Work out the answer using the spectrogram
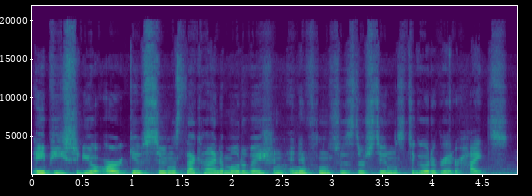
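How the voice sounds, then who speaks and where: A teenager narrating a school news feature in a brisk, scripted reading. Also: medium pitch, warm tone, slight background noise. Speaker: student reporter.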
